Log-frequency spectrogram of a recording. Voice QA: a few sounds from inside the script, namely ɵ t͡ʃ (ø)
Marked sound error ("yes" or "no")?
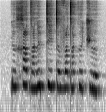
yes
